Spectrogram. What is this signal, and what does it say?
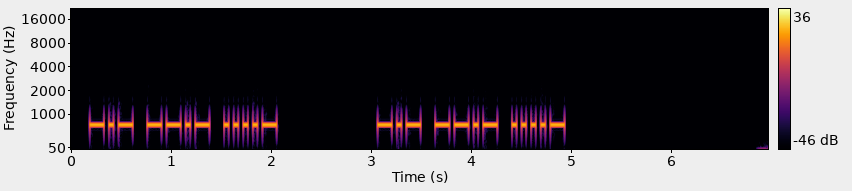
Morse code, heard as a keyed tone, about 25 wpm, 700 Hz. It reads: KQ4 KQ4
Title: USA Call Sign Prefixes - Repeated 2x - 25wpm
